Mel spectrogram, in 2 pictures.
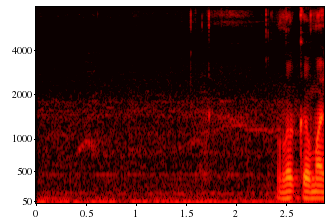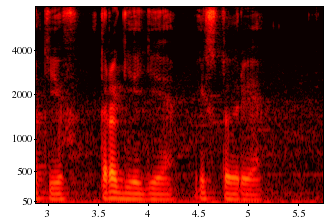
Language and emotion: Russian, neutral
